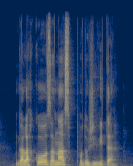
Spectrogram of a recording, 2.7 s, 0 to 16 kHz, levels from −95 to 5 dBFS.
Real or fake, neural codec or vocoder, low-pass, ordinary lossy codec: real; none; 14.4 kHz; none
